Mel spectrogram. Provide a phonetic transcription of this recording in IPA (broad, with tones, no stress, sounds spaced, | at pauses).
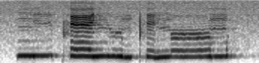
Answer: ɲ iː˧˥ pʰ ɛː˧ ɲ ɯː˧˩ m pʰ e˧˩ ŋ ɤː˧˥ m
